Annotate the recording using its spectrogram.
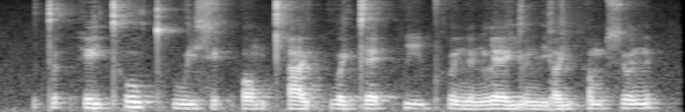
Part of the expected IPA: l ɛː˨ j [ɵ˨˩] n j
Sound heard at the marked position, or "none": ɵ˨˩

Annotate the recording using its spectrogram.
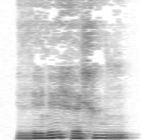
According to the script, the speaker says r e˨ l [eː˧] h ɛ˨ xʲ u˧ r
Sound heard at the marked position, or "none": e˧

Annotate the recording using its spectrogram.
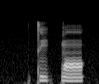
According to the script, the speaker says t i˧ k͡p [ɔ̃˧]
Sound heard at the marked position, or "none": ɔ̃˧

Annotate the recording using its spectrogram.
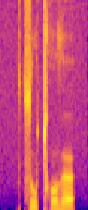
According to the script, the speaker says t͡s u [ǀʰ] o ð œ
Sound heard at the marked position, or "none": ǀʰ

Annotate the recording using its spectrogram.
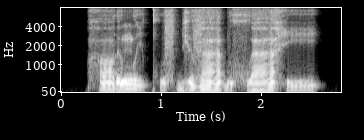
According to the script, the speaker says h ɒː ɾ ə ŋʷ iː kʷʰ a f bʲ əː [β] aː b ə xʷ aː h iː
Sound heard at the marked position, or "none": v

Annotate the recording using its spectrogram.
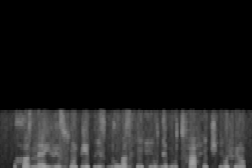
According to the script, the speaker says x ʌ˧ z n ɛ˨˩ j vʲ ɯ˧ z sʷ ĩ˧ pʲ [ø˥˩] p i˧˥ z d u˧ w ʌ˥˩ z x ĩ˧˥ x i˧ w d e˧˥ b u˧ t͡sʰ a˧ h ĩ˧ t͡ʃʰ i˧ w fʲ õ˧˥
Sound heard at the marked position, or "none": e˥˩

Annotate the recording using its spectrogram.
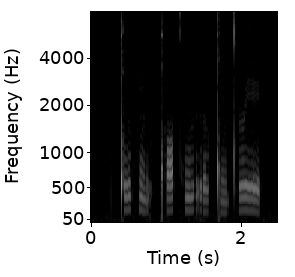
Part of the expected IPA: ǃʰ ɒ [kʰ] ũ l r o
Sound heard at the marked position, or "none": kʰ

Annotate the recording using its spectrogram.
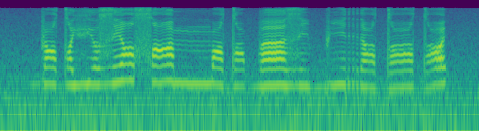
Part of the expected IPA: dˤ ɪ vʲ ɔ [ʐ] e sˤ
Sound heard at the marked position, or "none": z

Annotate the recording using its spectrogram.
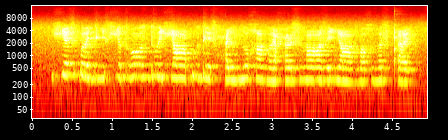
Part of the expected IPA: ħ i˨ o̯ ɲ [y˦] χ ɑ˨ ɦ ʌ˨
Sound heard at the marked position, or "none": u˦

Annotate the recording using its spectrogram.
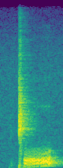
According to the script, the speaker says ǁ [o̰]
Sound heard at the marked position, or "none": o̰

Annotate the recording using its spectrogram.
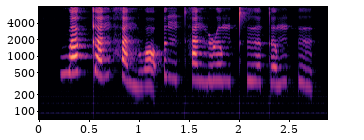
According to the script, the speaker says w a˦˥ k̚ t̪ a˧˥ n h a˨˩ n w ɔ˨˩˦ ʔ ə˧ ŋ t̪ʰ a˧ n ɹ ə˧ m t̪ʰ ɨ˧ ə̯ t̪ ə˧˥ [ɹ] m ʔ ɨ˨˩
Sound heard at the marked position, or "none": none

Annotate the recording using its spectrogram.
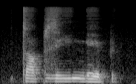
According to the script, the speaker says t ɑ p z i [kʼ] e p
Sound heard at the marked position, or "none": ŋ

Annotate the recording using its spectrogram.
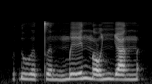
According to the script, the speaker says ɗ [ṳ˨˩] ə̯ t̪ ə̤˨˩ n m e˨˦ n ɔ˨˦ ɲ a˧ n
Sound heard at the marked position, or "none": ṳ˨˩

